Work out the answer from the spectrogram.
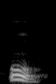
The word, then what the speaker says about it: U: তে তারপরে আসি উ এখন ইংরেজিতে আমরা কি বলেছিলাম ইউ এটা হচ্ছে উ তারপরে হচ্ছে ফাও একদম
